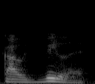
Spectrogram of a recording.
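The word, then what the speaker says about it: Skaudvilė: Skudvil. Now the Lithuanian pronunciation is a little bit different. It's Skaudvile.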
